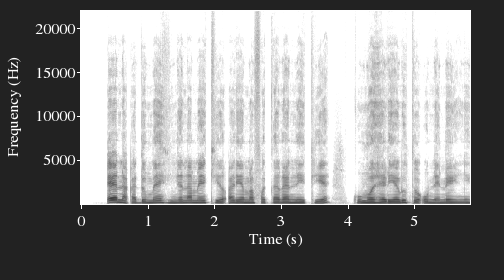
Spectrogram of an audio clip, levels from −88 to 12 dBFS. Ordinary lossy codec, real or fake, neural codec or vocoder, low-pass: none; fake; codec, 44.1 kHz, 1.7 kbps, Pupu-Codec; none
